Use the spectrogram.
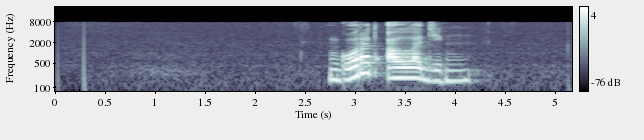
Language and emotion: Russian, neutral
